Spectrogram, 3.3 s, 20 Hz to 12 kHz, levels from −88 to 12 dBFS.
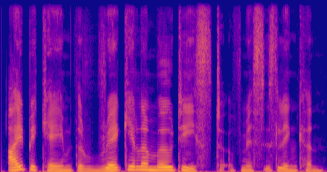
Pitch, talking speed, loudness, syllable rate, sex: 175 Hz, 145 wpm, -17 LUFS, 4.9 syllables/s, female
